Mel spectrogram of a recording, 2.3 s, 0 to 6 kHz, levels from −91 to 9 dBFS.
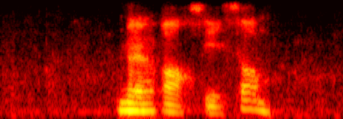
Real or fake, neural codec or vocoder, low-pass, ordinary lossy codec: fake; codec, 24 kHz, 3 kbps, HILCodec; 5.4 kHz; Opus, 24 kbps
